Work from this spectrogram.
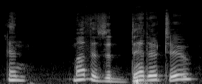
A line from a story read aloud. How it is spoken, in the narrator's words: cried the little girl, sobbing bitterly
